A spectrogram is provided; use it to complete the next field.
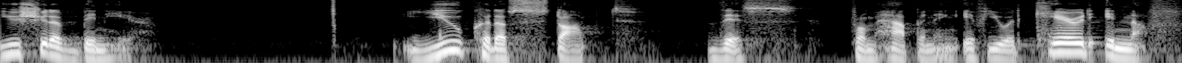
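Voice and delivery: put-on disappointed tone. Retelling Martha's words to Jesus: disappointed tone, voicing Martha. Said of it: "you can hear the disappointment in her tone".

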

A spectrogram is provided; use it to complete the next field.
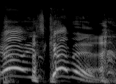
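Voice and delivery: very high, put-on Brooklyn townie character voice. Doing a character bit about Louis's jokes, in woke Brooklyn townie voice. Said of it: "What character are you doing right now?".

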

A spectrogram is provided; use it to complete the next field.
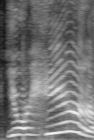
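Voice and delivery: very loud, very high, glad happy cry. Narrator reading a little voice behind the littlest alumnus, crying happily. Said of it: "a little voice behind him cried happily".

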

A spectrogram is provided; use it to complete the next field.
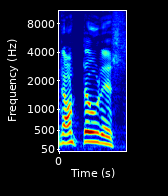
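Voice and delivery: put-on begging voice. Begging a producer not to stay on, comedy bit: mock pleading. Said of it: "I'm begging you".

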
